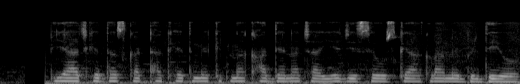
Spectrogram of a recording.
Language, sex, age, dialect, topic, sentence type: Magahi, male, 18-24, Western, agriculture, question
